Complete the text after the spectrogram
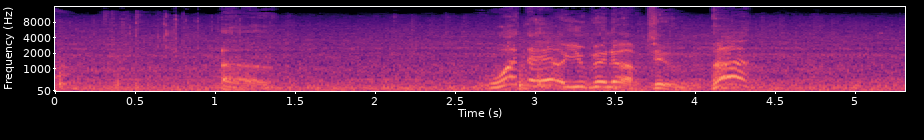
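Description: A man speaks gruffly and angrily, close by.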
